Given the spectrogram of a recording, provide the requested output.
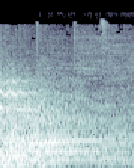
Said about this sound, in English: The car skids and bounces into a pool of quicksand. Well, now that's funny. The car zooms out and runs over Dracula. It jerks forward and backward. The mud flies off. Shaggy floors it.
